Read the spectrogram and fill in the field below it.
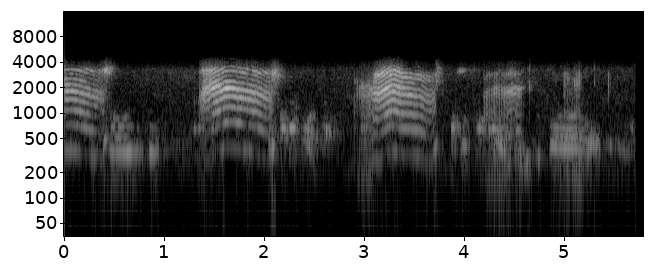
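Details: Domestic cat giving a series of insistent meows, each a bright harmonic wail rising then falling, roughly one every second and a half, with shorter chirping mews between.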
